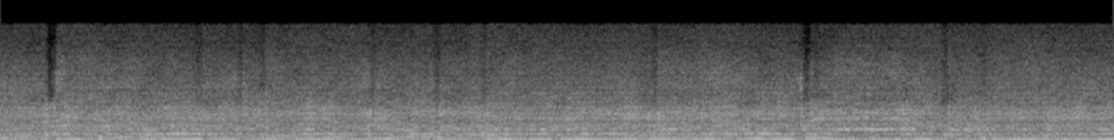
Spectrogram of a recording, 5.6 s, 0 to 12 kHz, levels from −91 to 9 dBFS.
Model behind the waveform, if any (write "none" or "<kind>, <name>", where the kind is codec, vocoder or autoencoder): codec, SNAC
